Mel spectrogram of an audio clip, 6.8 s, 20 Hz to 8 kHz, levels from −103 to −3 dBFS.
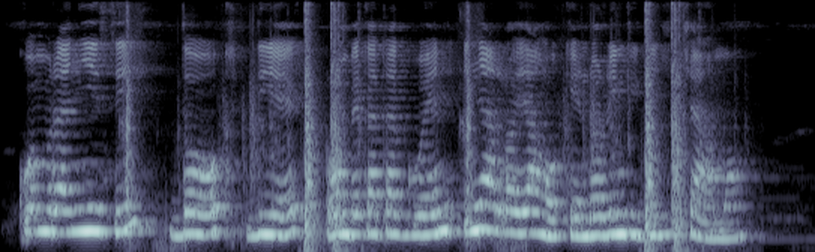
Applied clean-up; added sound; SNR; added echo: none; Slam; 14 dB; reverberation time 0.4 s.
